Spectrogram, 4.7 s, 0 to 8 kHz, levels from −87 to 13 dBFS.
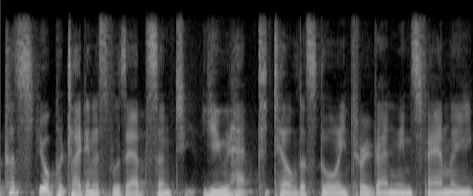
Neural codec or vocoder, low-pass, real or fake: codec, 16 kHz, 1 kbps, FunCodec, trained on Chinese and English, 50 frames a second; 7.2 kHz; fake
